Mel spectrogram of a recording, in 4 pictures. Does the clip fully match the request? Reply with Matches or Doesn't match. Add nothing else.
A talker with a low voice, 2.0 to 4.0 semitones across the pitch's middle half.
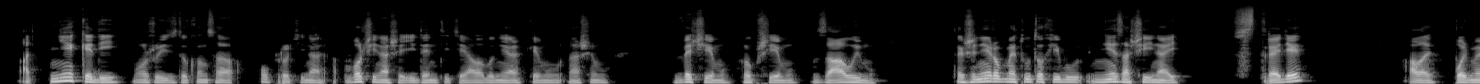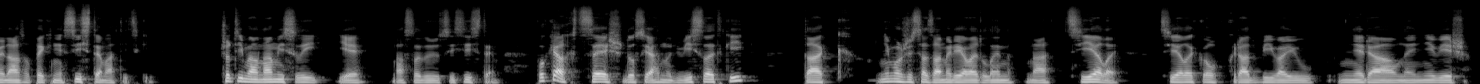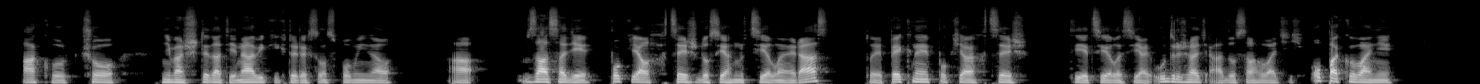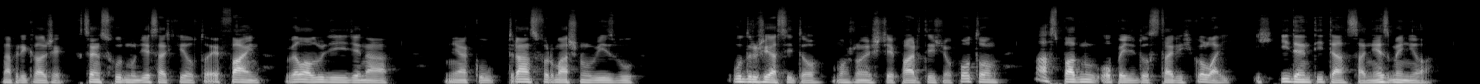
Matches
